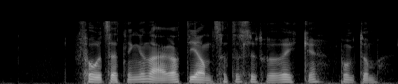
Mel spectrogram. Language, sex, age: Norwegian, male, 18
